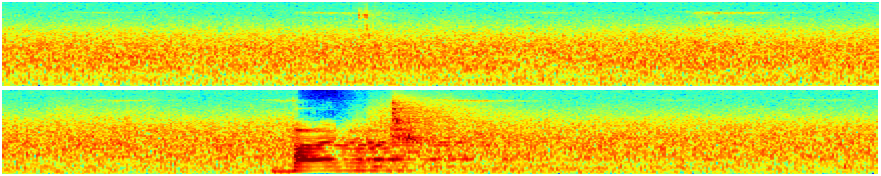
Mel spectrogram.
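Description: Steady rushing background noise, with one short spoken word about four seconds in.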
